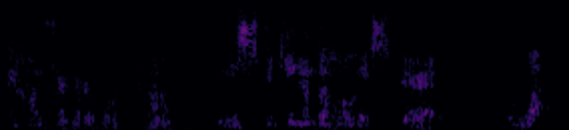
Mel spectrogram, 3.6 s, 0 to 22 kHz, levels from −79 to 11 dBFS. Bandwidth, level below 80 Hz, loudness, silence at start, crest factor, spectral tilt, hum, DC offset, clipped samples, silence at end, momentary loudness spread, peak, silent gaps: 16.5 kHz; -88 dBFS; -56 LUFS; 0 s; 26 dB; -0.5 dB/octave; none; under 0.1%; under 0.1%; 0 s; 17 LU; -34 dBFS; none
